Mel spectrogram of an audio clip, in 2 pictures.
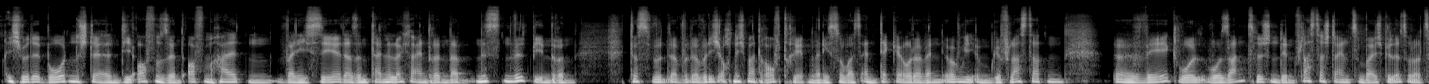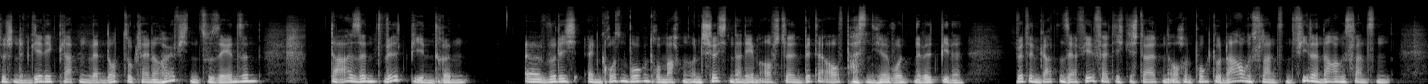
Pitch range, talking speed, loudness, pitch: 105-125 Hz, 205 wpm, -19 LUFS, 115 Hz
